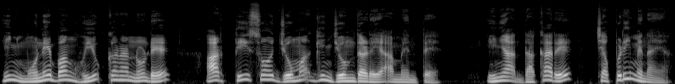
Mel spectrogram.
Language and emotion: Santali, disgusted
